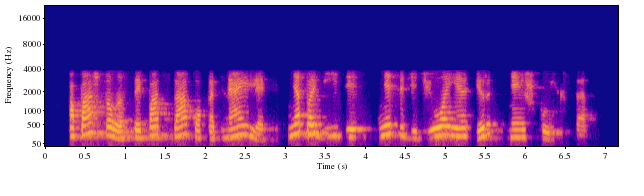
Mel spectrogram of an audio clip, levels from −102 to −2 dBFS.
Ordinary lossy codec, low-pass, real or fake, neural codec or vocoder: Opus, 16 kbps; 3.6 kHz; real; none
